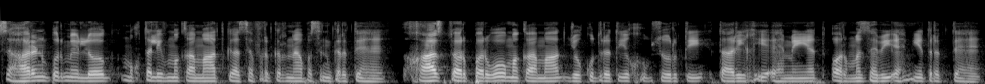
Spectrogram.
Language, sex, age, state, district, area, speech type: Urdu, male, 18-30, Uttar Pradesh, Saharanpur, urban, spontaneous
